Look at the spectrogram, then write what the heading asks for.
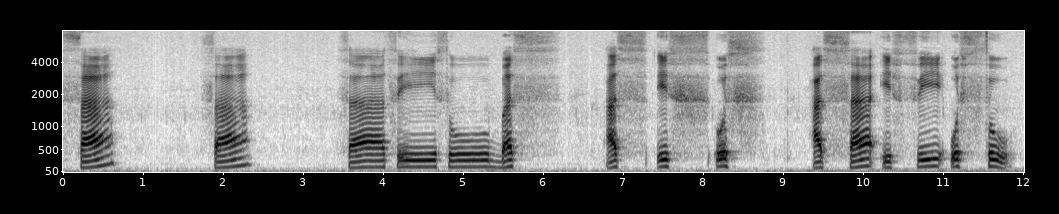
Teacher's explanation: Ya, berikutnya kita ke huruf sa, za, dan zo. Ini dari ujung lidah bertemu dengan ujung gigi depan bagian atas.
